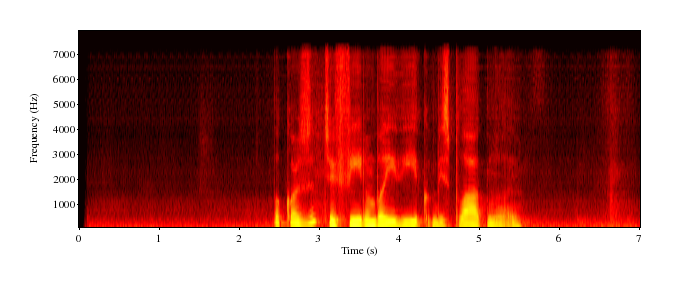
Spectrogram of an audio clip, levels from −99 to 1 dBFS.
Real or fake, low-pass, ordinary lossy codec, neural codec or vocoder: fake; 7.2 kHz; none; codec, 16 kHz, 0.3 kbps, FocalCodec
